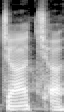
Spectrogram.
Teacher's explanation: चा वर्ग के वर्ण होते हैं उनका जो उच्चारण स्थान होता है व तालू से होता है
